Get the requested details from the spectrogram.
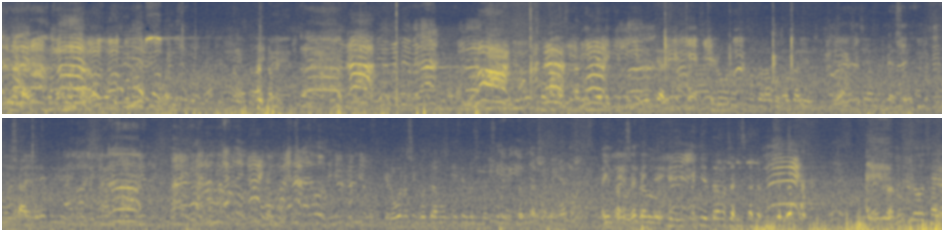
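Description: Men shout and call out across an open field outdoors.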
